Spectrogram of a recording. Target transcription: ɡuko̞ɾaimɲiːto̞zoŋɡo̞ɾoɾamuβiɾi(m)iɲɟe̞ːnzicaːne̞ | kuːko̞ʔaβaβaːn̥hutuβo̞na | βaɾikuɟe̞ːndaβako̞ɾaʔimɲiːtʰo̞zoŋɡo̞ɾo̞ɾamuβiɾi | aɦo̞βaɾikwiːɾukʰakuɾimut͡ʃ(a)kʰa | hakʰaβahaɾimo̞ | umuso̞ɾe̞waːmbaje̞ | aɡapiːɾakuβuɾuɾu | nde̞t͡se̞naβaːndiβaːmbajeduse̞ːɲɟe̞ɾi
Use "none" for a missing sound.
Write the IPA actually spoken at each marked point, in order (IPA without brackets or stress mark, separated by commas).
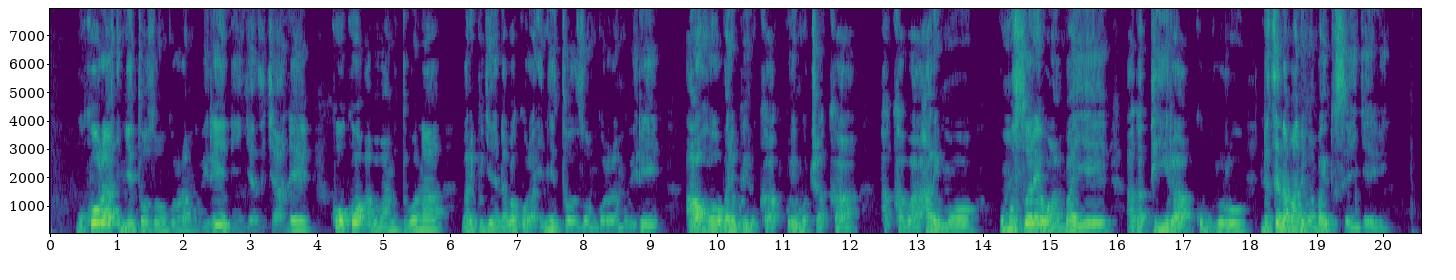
n, a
